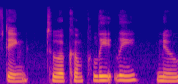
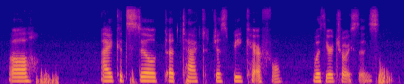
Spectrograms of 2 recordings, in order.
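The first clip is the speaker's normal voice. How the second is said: eerie, half-whispered stage whisper. Voicing a shadow that warns the players: half-whispering. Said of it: "and it whispers".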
